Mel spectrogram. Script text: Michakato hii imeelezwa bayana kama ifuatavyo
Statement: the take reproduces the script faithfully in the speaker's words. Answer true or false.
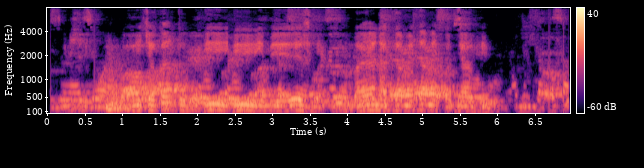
false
